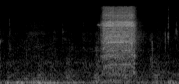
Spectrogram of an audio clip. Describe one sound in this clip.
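A chainsaw's starter cord is pulled with a quick rasp.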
